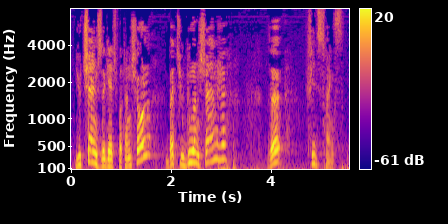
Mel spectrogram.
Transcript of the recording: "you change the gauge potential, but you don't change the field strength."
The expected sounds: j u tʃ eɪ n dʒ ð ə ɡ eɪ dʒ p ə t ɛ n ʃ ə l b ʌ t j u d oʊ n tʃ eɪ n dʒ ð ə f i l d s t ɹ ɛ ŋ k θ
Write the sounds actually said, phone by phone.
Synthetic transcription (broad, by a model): j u tʃ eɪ n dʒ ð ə ɡ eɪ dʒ p ə t ɛ n ʃ ə l b ʌ t j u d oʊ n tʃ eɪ n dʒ ð ə f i d s t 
